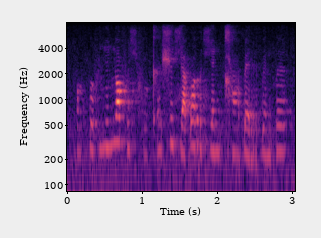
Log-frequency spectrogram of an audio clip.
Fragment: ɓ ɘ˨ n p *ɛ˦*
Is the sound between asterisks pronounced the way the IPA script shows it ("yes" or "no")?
no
